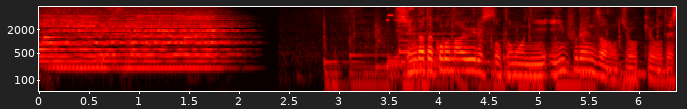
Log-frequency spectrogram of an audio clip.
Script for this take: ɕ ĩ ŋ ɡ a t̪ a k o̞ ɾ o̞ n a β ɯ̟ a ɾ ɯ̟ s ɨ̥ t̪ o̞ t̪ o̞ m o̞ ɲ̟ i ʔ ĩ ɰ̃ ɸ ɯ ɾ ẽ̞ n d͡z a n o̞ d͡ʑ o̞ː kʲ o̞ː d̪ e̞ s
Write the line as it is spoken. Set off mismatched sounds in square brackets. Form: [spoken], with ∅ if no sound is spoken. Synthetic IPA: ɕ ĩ ŋ ɡ a t̪ a k o̞ ɾ o̞ n a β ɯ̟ [i] ɾ ɯ̟ s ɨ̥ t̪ o̞ t̪ o̞ m o̞ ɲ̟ i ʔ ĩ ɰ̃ ɸ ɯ ɾ ẽ̞ n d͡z a n o̞ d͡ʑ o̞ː kʲ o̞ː d̪ e̞ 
